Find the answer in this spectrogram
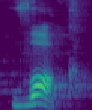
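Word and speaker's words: walk: Okay, वॉक। Okay, वॉक में L silent है।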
